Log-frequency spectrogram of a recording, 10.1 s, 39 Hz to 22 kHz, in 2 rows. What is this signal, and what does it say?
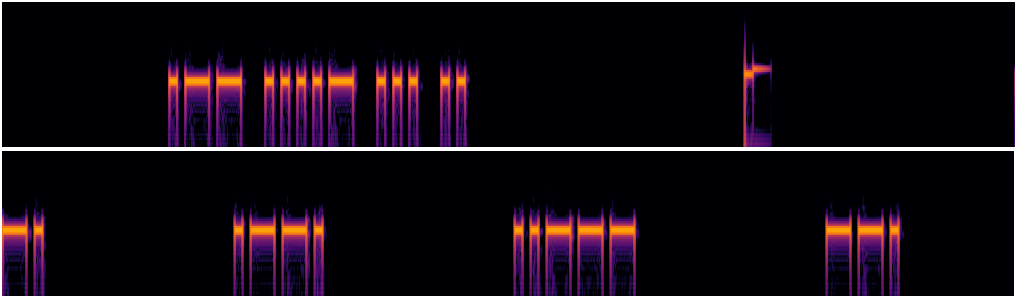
Morse code, heard as a keyed tone, about 30 wpm, spaced as for 13 wpm, 700 Hz. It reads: W4SI NP2G
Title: USA Call Signs - 4 Characters - 8x Character Spacing - 30wpm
